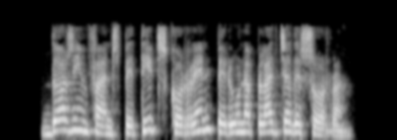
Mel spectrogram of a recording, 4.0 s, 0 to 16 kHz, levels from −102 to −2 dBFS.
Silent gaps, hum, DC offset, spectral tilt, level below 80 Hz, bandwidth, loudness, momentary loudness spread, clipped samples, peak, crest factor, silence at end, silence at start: none; none; under 0.1%; -4 dB/octave; -58 dBFS; 8 kHz; -18 LUFS; 6 LU; under 0.1%; -2 dBFS; 16 dB; 0.45 s; 0.4 s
